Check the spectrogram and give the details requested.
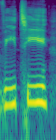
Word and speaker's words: Vitti: I've been reading Alyssa, I think her last name, I think it's pronounced VT, but VITTI.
